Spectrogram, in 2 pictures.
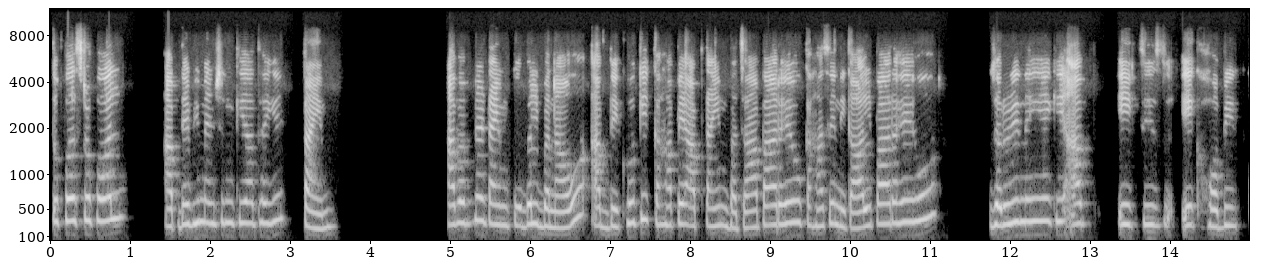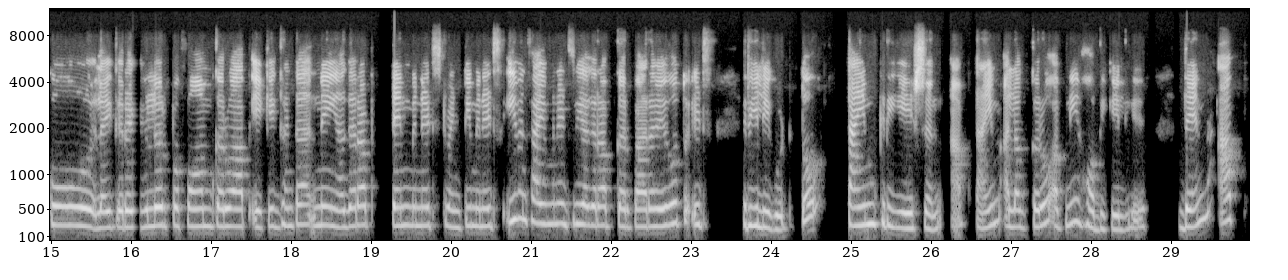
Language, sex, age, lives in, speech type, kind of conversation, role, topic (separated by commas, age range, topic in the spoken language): Hindi, female, 25-29, India, conversation, podcast, guest, Naya hobby start karne ke liye kaunse simple steps follow karne chahiye?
